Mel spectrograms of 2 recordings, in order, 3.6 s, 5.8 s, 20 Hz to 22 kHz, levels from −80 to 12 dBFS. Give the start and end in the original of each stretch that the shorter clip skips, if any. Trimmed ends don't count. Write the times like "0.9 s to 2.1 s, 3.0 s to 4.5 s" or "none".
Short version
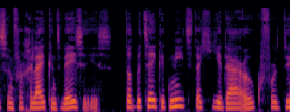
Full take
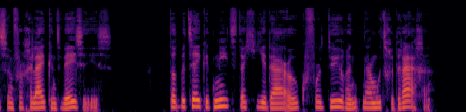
1.5 s to 2.1 s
